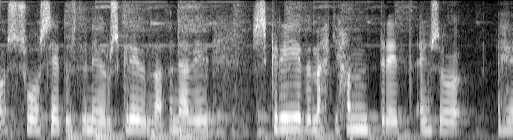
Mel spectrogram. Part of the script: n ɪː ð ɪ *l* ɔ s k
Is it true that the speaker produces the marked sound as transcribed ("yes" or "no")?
no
